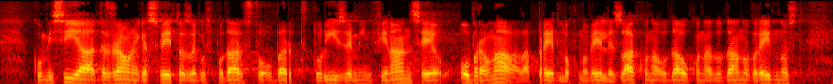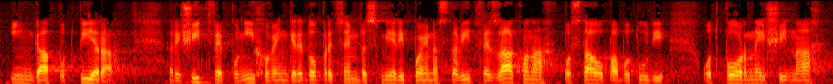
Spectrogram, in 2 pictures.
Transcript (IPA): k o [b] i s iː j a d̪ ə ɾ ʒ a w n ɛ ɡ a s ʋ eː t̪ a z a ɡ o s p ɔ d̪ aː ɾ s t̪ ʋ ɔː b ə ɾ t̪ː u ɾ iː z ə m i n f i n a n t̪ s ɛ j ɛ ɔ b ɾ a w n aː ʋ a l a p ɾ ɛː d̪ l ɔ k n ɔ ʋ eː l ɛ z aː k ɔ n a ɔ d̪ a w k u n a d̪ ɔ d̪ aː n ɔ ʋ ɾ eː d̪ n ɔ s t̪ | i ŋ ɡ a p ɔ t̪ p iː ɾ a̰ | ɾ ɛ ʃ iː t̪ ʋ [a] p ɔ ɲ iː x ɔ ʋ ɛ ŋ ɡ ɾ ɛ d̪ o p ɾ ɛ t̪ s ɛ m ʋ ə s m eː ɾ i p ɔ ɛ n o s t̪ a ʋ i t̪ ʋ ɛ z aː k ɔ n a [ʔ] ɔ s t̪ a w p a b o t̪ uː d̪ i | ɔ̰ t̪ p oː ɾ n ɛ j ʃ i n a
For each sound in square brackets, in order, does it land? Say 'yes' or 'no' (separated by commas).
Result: no, no, no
